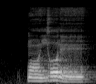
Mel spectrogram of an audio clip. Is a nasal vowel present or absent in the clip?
present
